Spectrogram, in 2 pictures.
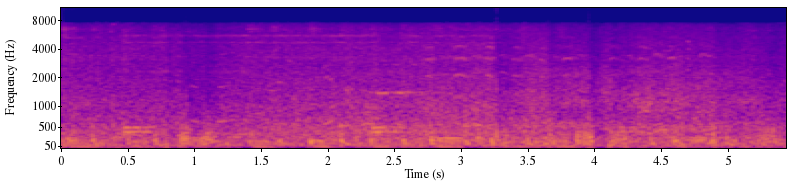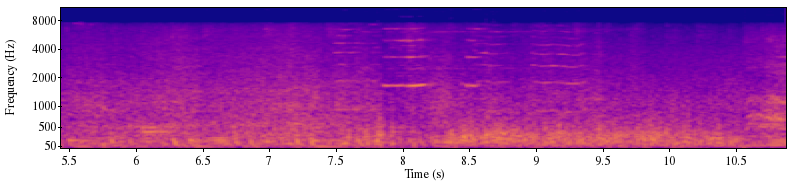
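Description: Steady rumbling road and traffic noise from riding among a mass of cyclists, with music from portable speakers underneath and a few short high ringing tones about eight seconds in.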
